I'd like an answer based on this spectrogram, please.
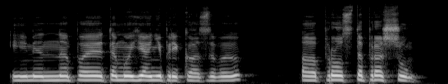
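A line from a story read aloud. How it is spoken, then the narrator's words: Calm, respectful, meaningful. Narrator (Russian): Спокойно, даже почтительно откликнулся Виконт, после чего многозначительно добавил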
